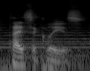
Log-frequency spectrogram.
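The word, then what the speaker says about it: Ktesikles: Tysicles. Classic silent K to start a name.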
